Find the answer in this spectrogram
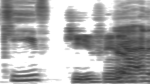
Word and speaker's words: Kyiv: How we're all figuring out that Kiev is not pronounced Kiev, it's pronounced Kyiv.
